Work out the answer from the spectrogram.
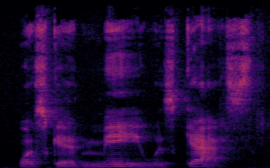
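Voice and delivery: plain reading voice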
